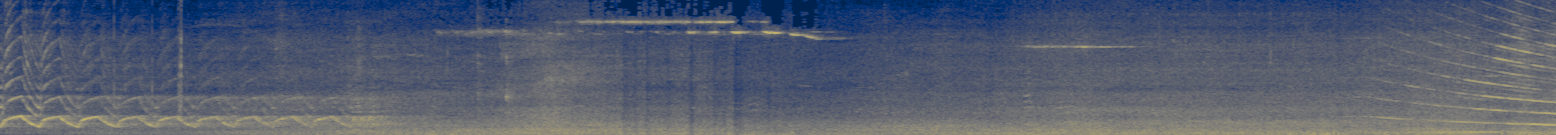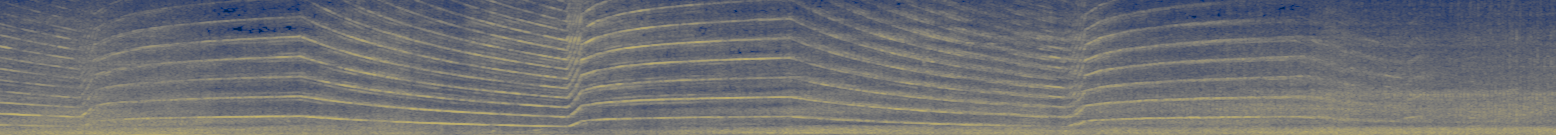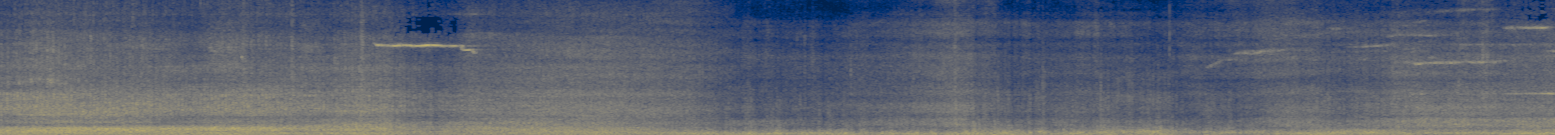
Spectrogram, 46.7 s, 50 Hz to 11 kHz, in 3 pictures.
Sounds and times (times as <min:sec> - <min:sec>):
Siren: 0:00.0 - 0:04.1, 0:13.6 - 0:30.5
Emergency vehicle: 0:00.0 - 0:08.4, 0:10.2 - 0:46.6.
